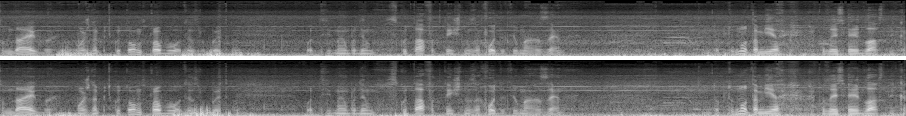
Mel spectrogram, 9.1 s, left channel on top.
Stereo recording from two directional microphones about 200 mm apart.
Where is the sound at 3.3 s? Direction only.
15° right (ahead or behind).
